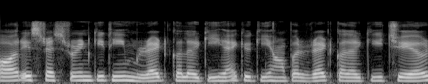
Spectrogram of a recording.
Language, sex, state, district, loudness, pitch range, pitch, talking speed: Hindi, female, Punjab, Pathankot, -16 LUFS, 165-185 Hz, 175 Hz, 240 wpm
